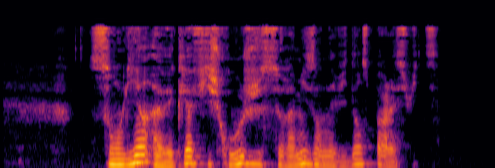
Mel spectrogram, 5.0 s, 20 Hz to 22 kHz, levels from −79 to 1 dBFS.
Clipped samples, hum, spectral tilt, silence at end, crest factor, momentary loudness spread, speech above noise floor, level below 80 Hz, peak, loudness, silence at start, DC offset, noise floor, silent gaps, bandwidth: under 0.1%; none; -4.5 dB/octave; 0.6 s; 18 dB; 13 LU; 55 dB; -50 dBFS; -2 dBFS; -20 LUFS; 0.55 s; under 0.1%; -74 dBFS; none; 12 kHz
